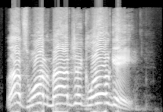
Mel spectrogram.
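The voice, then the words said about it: Jerry Seinfeld impression. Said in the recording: “to steal from Jerry Seinfeld, the great Jerry Seinfeld. ... Is that a good impression? Probably not.”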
